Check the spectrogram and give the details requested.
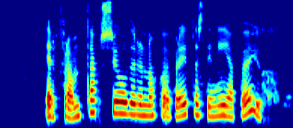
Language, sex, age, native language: Icelandic, female, 40-49, Icelandic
